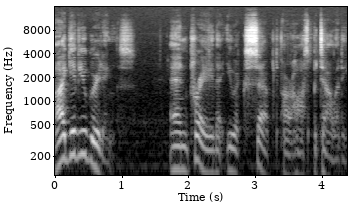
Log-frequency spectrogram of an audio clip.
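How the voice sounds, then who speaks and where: A man's put-on character voice at medium pitch and a moderate pace. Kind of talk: formal, courteous. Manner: booming.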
